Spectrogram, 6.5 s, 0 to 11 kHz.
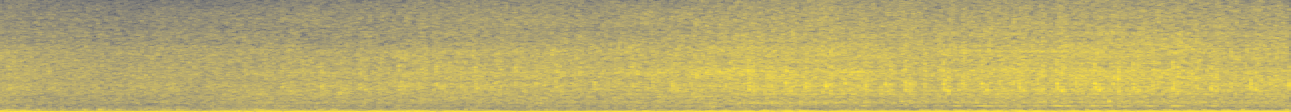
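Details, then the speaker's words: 1965 Ford Mustang, first start after restoration, warm with thermostat open and temperature gauge about half: steady low idle with slight lumpy dips and some lifter noise; carburetor idle mixture screw has no effect, so carb needs cleaning. "all right well looks like I'm going to have to take this car Breer part I clean it out because this adjustment screw isn't doing anything"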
